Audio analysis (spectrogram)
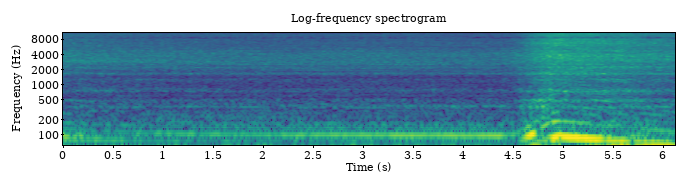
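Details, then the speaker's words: VW Jetta GLI MK7, owned about a year, stock factory exhaust: low quiet idle hum, then a short smooth rev that rises and settles; muted exhaust, normal healthy engine, owner dislikes how quiet it is. "Alright, another thing that I hate about this car is how quiet the exhaust is from factory. So I'm gonna start it up and give it a couple of revs and see if you could hear anything."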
